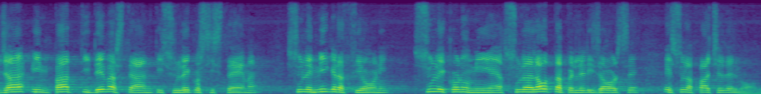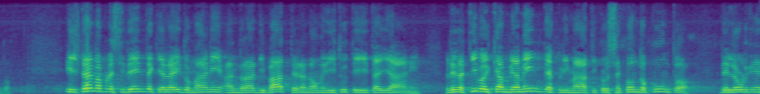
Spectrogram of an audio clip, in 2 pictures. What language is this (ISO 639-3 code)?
ita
